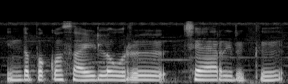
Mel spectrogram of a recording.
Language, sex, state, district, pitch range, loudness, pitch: Tamil, female, Tamil Nadu, Kanyakumari, 200-210 Hz, -15 LUFS, 205 Hz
